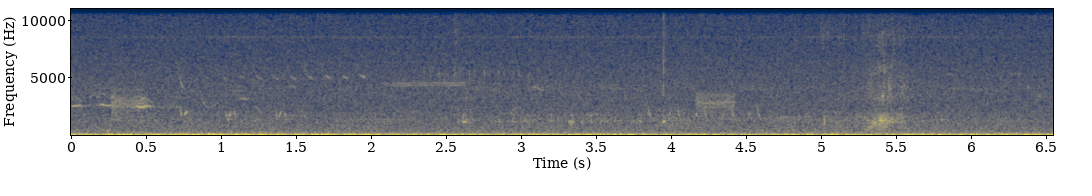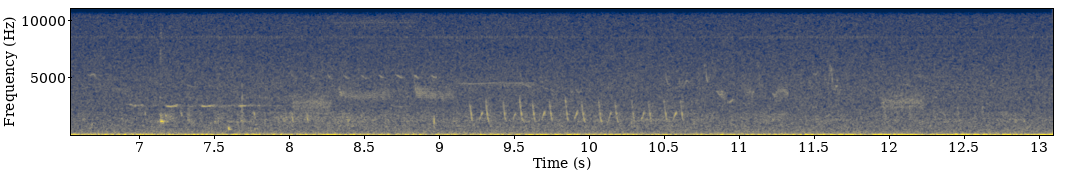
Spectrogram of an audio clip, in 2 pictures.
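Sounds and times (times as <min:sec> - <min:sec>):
small birds calling: 0:07.0 - 0:12.4.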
